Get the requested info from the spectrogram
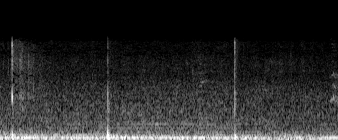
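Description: Volleyball struck by players' hands and arms during a beach volleyball rally: three sharp hits about a second and a half apart, the middle one the loudest, over a steady low rumble.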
